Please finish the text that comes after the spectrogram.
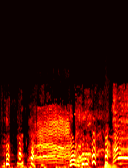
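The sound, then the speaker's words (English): A goat bleats in loud, wavering cries, alternating with a child's similar high-pitched wails, several calls in quick succession. “It starts with the child, then the goat.”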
